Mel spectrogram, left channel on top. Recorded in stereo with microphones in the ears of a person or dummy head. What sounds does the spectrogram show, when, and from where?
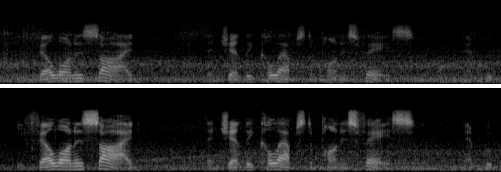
0.2 s a man speaking: 30° right (ahead or behind)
